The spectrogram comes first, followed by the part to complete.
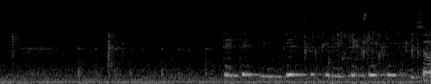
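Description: Coconut water glugging as it pours from a carton's spout into a blender jar, starting a little past halfway, in quick gurgles of about five a second. A single click comes about a second in.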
